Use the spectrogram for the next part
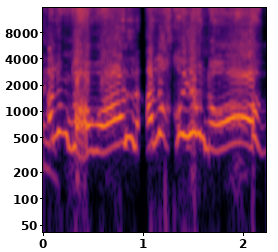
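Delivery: loud, high, desperate protest; anguished outcry. Acted. Mother shouts at the police to reach her dead child, loud and high. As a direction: shout through grief at the officer.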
